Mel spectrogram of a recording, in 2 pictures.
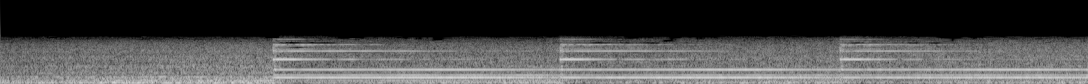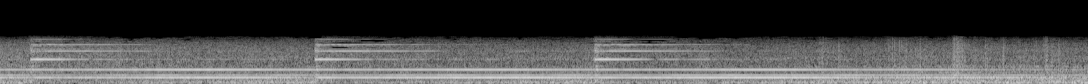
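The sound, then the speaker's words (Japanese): The Sapporo Clock Tower bell in Sapporo, Japan, strikes six times at 6 a.m., evenly spaced about three seconds apart. Each loud, resonant stroke lets its deep hum linger into the next, with no voices. “札幌時計台の鐘が午前6時をお知らせします。”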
